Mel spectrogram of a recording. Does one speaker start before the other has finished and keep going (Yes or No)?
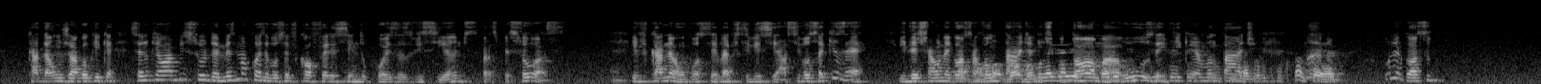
Yes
